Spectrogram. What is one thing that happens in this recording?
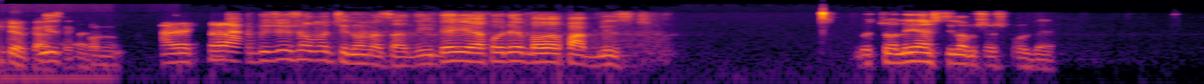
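Another young man answers calmly over an online call.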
